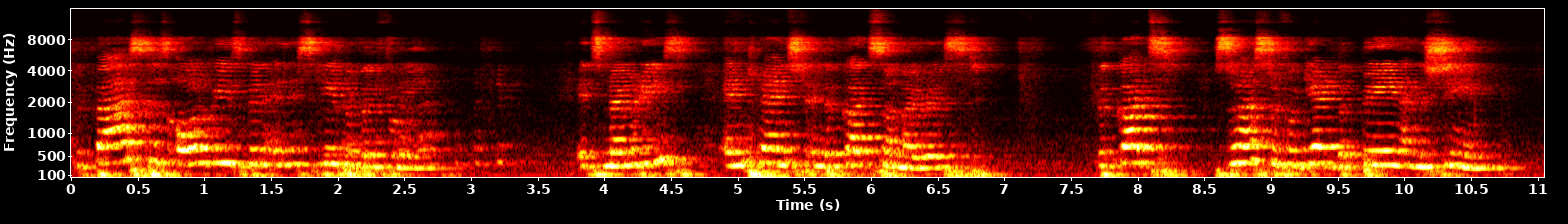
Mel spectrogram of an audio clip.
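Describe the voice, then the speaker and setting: High-pitched teenage girl poet, very echoey room. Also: unhurried, a little mellow. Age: teenager, seventeen. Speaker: amateur poet at a first open mic. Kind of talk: spoken-word poetry recital with personal introduction. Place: live open mic venue, recorded from a distance. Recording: very echoey room, distant mic, faint noise.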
